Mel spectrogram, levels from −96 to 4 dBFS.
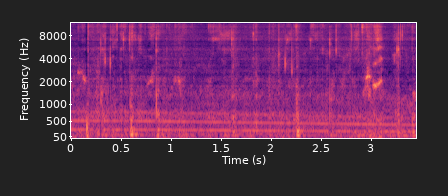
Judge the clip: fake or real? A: fake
